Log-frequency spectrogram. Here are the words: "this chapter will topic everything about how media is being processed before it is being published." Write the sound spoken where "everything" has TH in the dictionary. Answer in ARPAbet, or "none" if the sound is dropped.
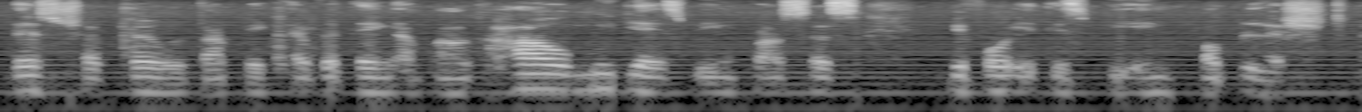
T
